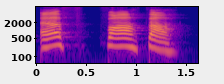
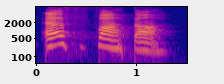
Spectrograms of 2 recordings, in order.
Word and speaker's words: Ephphatha: It's really, what's tricky about it is the double consonant. We don't do that in English, right? And it's three syllables, Ephphatha, Ephphatha. Will you try saying it with me? Ephphatha, Ephphatha, Ephphatha, be opened.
